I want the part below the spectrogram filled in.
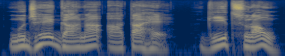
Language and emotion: Urdu, neutral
